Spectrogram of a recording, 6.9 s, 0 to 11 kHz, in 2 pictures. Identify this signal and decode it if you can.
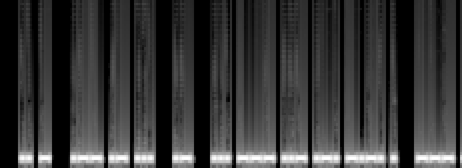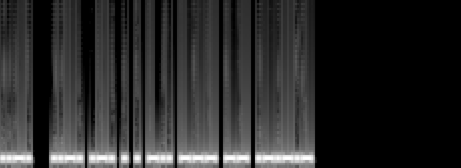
Morse code, heard as a keyed tone, about 46 wpm, 700 Hz. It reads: IT WAS A SOURCE OF FREEDOM.
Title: Sentences from Top 1000 Words - Review Part 5 - 50wpm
